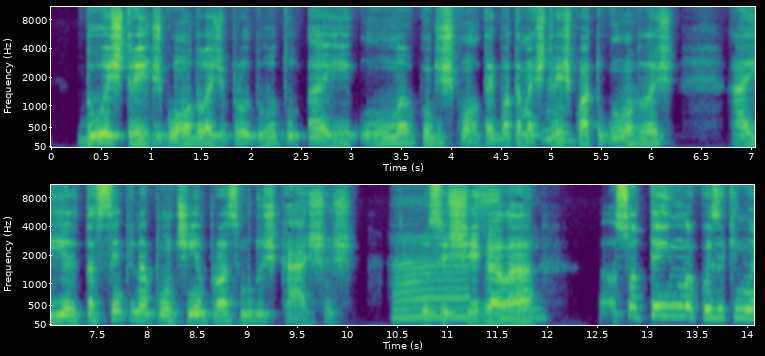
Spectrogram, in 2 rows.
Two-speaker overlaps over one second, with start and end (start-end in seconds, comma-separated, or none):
10.7-11.9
